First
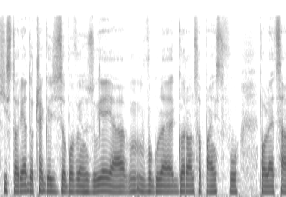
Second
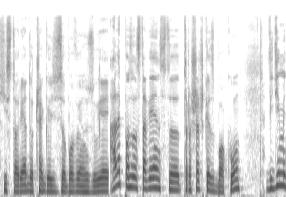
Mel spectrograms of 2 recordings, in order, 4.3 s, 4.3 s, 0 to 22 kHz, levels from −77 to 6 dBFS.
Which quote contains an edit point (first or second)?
second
